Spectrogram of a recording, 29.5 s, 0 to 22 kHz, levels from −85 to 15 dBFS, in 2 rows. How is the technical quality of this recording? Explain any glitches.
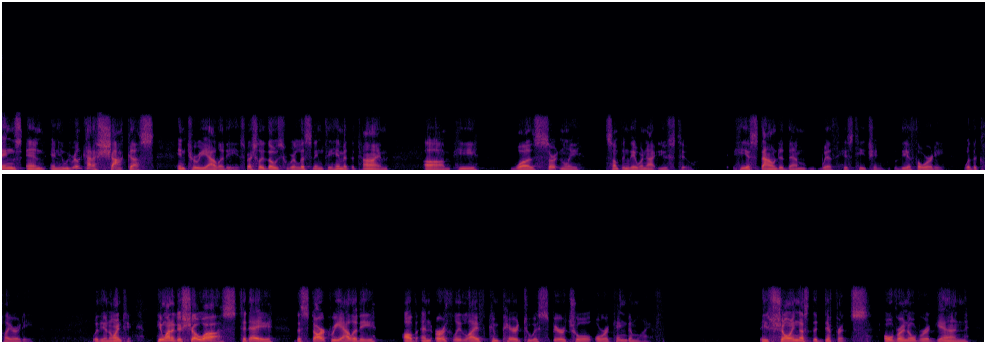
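The recording has a recurring AMR comfort noise fault. Eleven pauses between 2.47 s and 29.43 s, lasting from about 50 ms to 1.28 s (longest 24.83–26.11 s), lose the real background. The encoder judged the talker silent and stopped sending speech frames, so the receiver substitutes smooth, steady synthetic noise that switches in and out. The wideband speech around these gaps sounds clear, which fits a high AMR-WB rate near 23.85 kbit/s.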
